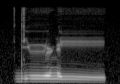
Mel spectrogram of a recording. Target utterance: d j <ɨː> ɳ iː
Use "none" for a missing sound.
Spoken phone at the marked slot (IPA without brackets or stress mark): ɨː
